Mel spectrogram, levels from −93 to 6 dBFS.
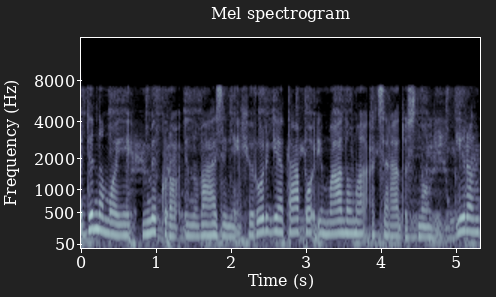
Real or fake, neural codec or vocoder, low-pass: fake; codec, 16 kHz, 4 kbps, FreqCodec, larger model; 7.2 kHz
